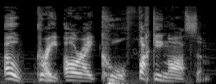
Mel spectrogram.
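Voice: mid-range voice, lively intonation, moderate pace, creaky, a bit bright, slightly rough, full character voice. An actor voicing an irritable, sarcastic young troll boy who snaps in exasperation in a cartoon comic dub. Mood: exasperated, sarcastic.

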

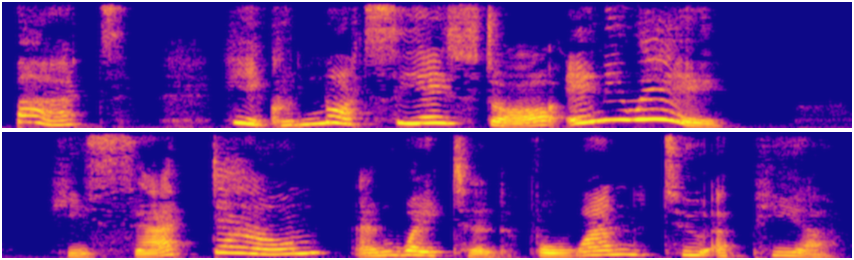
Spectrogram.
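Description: A young woman reading a picture story aloud for small children, expressively, with deliberate pauses and emphasis and a slightly husky voice. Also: sits high, a little mellow. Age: young adult. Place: indoors, small room with painted backdrop.

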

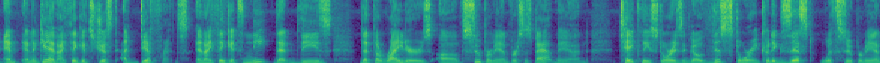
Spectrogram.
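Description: A man in his thirties giving a casual review to camera as host of a video. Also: on the high side. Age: 30s. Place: small home room, indoors.

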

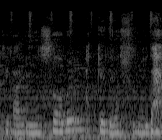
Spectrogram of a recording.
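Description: A woman's voice: fairly high pitch, a little fast, reverberant. A woman from North Korea with a North Korean accent, talking earnestly about her speech lessons. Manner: earnest, repeats after the teacher. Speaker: speech student. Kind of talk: interview and pronunciation drills.

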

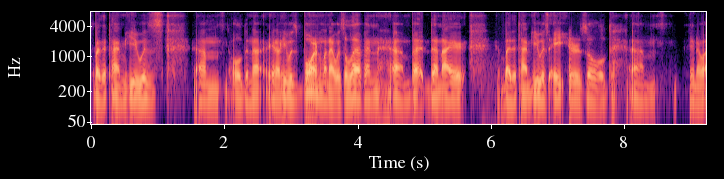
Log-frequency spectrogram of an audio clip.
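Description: Very deep-voiced man on a headset. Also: dry recording, highs cut off. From Indonesia. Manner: relaxed, rambling with frequent restarts and fillers. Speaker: author answering students' questions. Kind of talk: casual conversational answers. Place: room at home, on a video call.

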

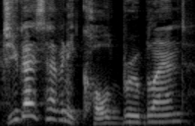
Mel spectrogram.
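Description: A young man making a prank phone call from a room at home, asking questions in a deadpan, mock-earnest way. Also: fairly high pitch, moderate pace, slight background noise. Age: young adult. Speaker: prank caller, video host. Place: small furnished room at home, indoors.

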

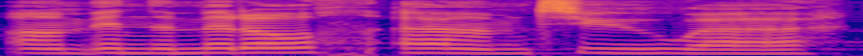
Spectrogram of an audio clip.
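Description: A middle-aged woman with a cold speaks in a croaky, fairly high voice. She chats openly with many fillers. The church hall adds a long reverb. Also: flat delivery, moderate pace, muffled recording. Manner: chatty, warm-up with fillers. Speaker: guest speaker. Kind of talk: sermon introduction. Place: church sanctuary at a lectern. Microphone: handheld mic.

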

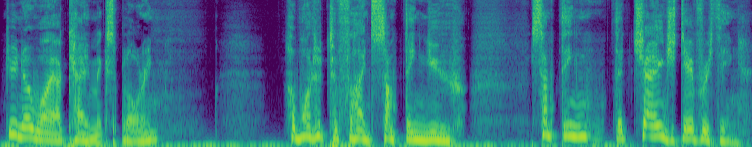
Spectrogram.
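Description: A man playing a dying, bitter explorer in an audio drama, his strained raspy voice labored and prone to pained outbursts. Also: on the high side, sing-song, moderate pace, no echo, clean studio sound. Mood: weary.

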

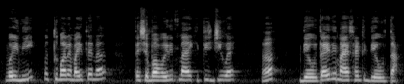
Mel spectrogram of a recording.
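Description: A hot-tempered cartoon husband played by a woman, quick-spoken and mid-pitched. He accuses and repeats himself melodramatically in a Vidarbha Marathi accent. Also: lightly acted. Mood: defensive. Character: hot-tempered husband devoted to his sister-in-law. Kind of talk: animated family comedy acting.

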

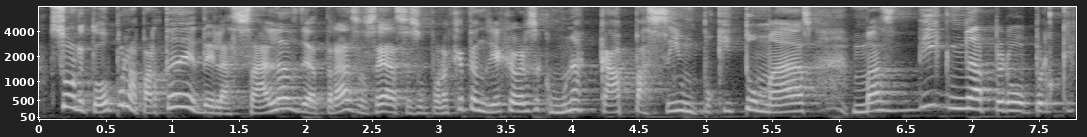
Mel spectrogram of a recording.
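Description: A man in his twenties with a high voice, talking in a casual, rambling and playfully boastful way in a toy review vlog, recorded at home on a studio mic. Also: a little mellow. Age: 20s. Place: small room at home. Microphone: studio mic on stand in front.

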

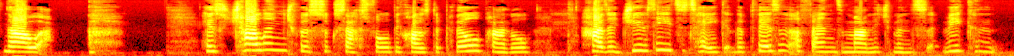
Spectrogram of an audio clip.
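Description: A woman with a Liverpool accent talks through a news story in a croaky voice. Her voice sits high and bright. She speaks slowly, and her commentary is blunt and indignant, with swearing when she gets angry. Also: dry recording, low-quality recording. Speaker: true-crime commentary vlogger. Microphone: voice-over over still images.

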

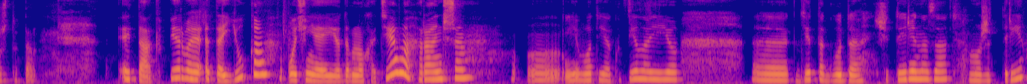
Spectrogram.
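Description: A woman narrating her own home video casually and hesitantly, slightly hoarse from being unwell. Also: mid-range voice, dark tone. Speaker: plant vlogger. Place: indoors, room in a flat. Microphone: handheld camera or phone, behind the camera.

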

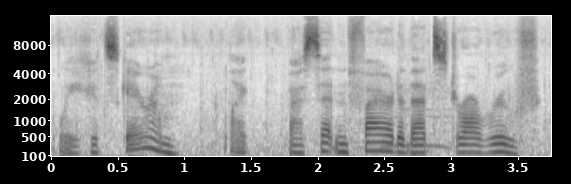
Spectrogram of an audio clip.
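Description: A woman's voice: sits low, measured pace, vocal fry, a little mellow, a little hiss or hum, poor audio. A woman acting a determined, practical young frontier woman in a video game. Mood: businesslike. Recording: music behind the voice.

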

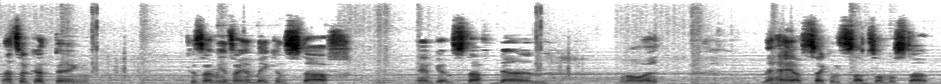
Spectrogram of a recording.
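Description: A man's voice: medium pitch, fairly even intonation, measured pace, long pauses. A man talks over his strategy game in a loose, thinking-aloud way, often stopping to correct his own math. His voice sits in a middle range. Faint game music plays underneath. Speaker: gaming channel host. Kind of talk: casual let's-play commentary.

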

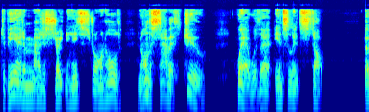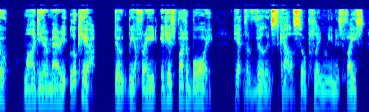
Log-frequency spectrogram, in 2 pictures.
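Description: A man's voice: on the low side, unhurried. A man voicing a pompous, fussy older magistrate, in an audiobook reading.

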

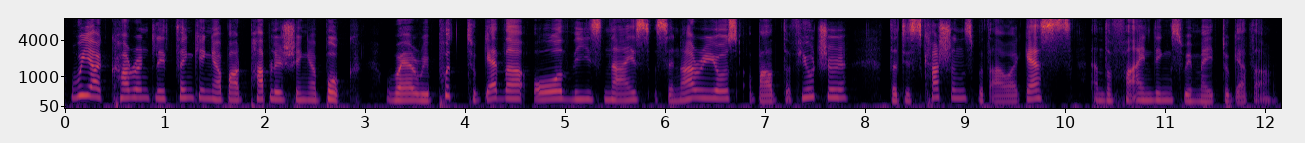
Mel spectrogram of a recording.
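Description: Older German-accented woman, clean smooth voice. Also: medium pitch, measured pace, a little mellow, no echo, studio quality. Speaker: podcast host and initiator. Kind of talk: prepared, scripted-sounding podcast interview answers.

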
